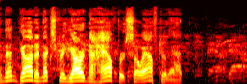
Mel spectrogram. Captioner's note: applause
